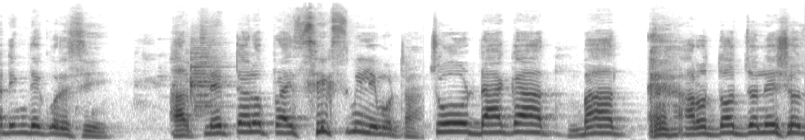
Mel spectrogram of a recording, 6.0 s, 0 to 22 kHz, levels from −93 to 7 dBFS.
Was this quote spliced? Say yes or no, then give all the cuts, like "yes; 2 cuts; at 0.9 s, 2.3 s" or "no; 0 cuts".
yes; 1 cut; at 3.1 s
